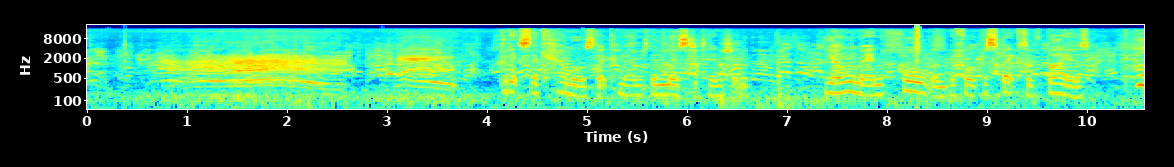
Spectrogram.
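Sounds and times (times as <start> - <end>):
low rumble of noise from a busy outdoor livestock market: 0.0 - 10.5
cow mooing at a busy outdoor livestock market: 0.6 - 3.8
speech: 4.2 - 10.5.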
